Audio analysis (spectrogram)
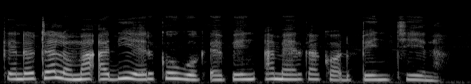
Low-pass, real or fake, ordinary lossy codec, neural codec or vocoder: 9.9 kHz; real; none; none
